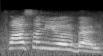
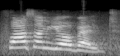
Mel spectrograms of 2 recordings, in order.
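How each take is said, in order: First: The t in fasten is silent. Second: The t in fasten is silent.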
